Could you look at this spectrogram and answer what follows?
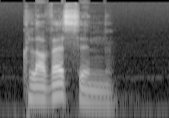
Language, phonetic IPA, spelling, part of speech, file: Polish, [klaˈvɛsɨ̃n], klawesyn, noun, Pl-klawesyn.ogg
